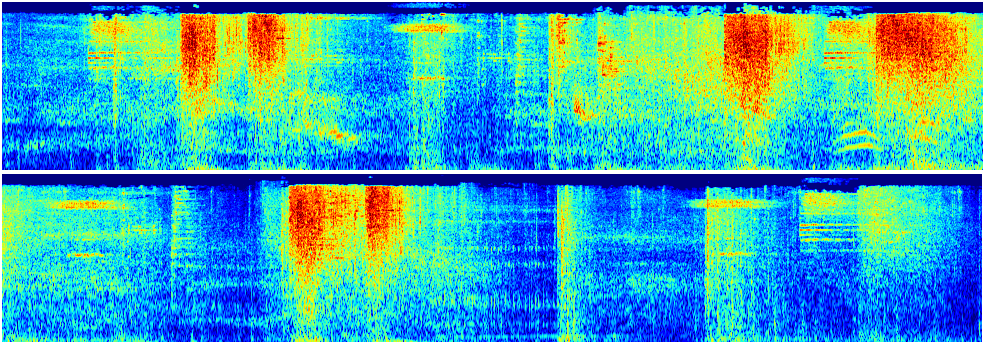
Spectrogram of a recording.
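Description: A sword swishes through the air in sharp bursts.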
